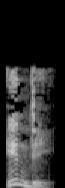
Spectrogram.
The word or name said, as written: indie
